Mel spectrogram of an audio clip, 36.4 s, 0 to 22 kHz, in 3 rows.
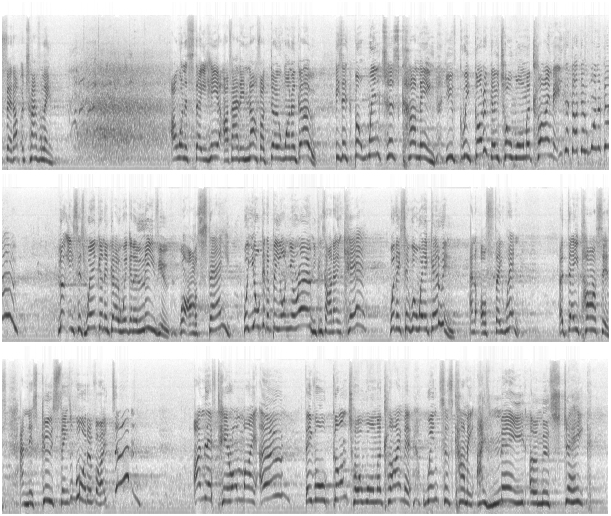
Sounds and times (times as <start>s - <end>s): Speech: 0.0s - 1.2s, 3.4s - 12.6s, 13.2s - 22.7s, 23.3s - 27.1s, 28.1s - 36.2s.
